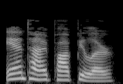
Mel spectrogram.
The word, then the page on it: antipopular: British English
